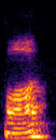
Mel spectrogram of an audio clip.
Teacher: So when you say a word like Bob, the mouth pops open on the vowel, but it takes its time getting back down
